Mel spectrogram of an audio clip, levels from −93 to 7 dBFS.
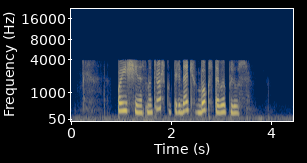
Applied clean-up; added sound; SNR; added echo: neural diffusion model UNIVERSE++.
